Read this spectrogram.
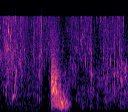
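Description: Water splashes loudly once.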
